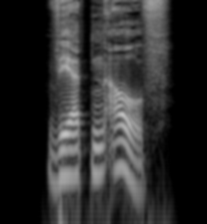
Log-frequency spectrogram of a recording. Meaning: inflection of aufwerten: 1. first/third-person plural present 2. first/third-person plural subjunctive I
- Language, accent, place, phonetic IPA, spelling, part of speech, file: German, Germany, Berlin, [ˌveːɐ̯tn̩ ˈaʊ̯f], werten auf, verb, De-werten auf.ogg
